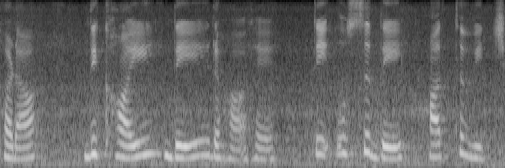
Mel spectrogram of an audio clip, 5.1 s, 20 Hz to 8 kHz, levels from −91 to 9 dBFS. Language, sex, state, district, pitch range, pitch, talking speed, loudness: Punjabi, female, Punjab, Kapurthala, 195-245 Hz, 220 Hz, 120 wpm, -17 LUFS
